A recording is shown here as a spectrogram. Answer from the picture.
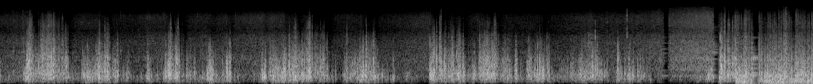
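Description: Typhoon-strength wind buffeting the microphone in irregular gusts, over rough, churning harbour water. About seven seconds in the buffeting turns heavier and deeper.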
